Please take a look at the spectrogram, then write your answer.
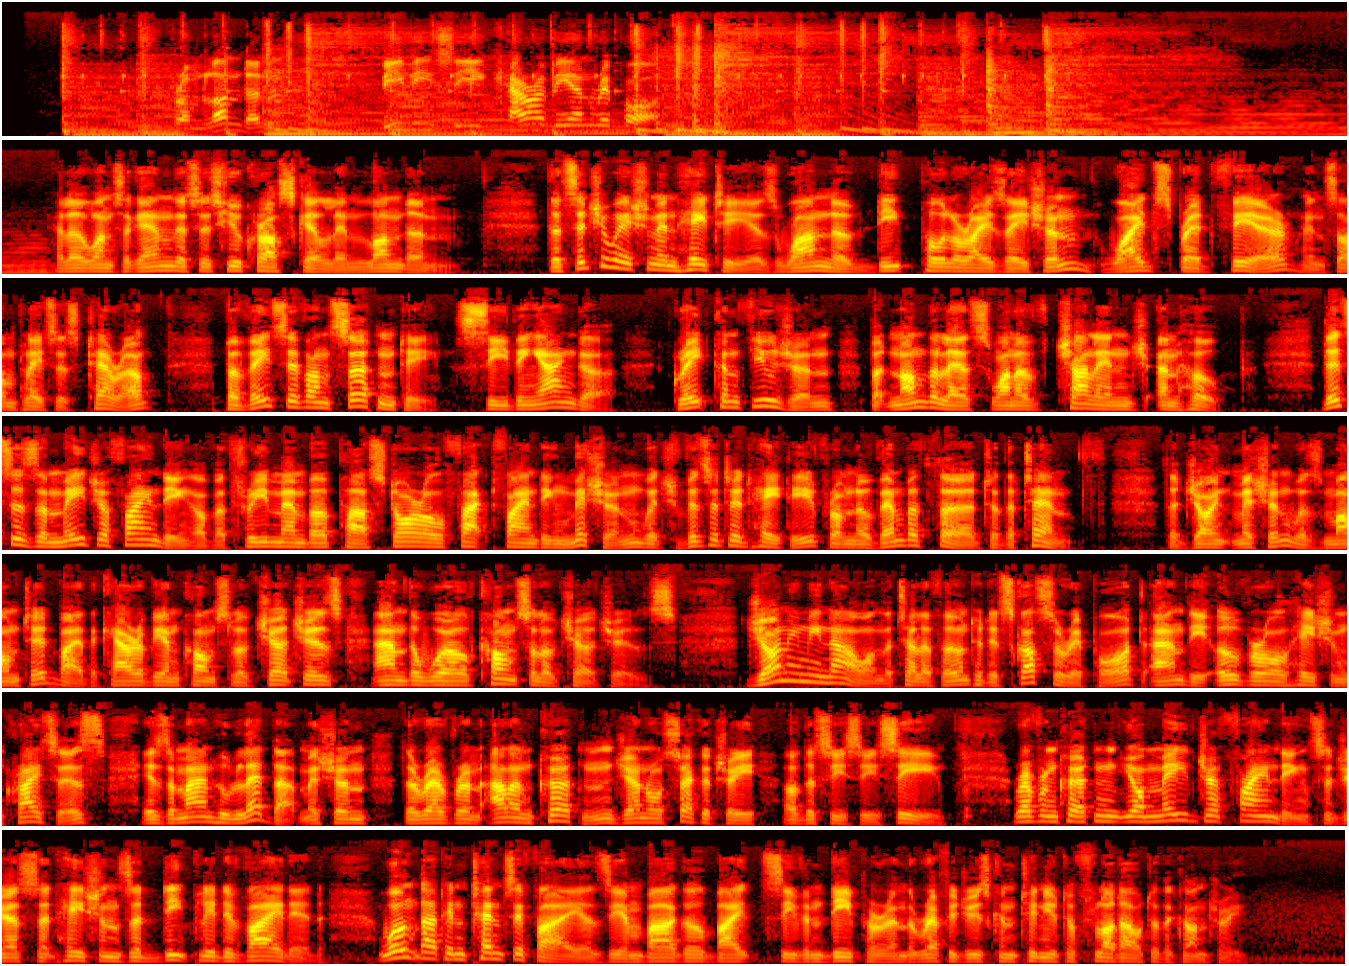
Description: Special Report on the Haitian refugee crisis. Report ends abruptly.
